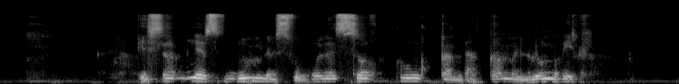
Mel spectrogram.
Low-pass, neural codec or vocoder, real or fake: 10.8 kHz; codec, 24 kHz, 1.5 kbps, HILCodec; fake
